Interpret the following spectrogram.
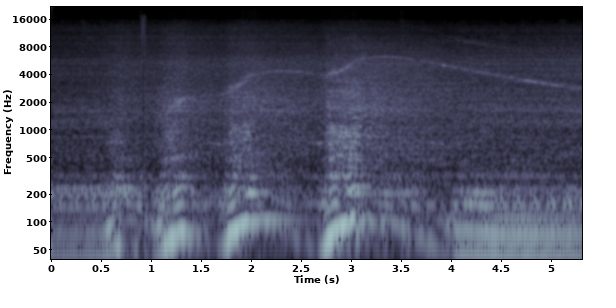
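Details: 2009 BMW 335d diesel after downpipes, full exhaust, intercooler, EGR and swirl valve delete and DPF removal, covers off, ECU not yet pulled. It revs in three quick blips and settles back to a smooth, even idle with no knocks: normal rev.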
